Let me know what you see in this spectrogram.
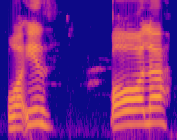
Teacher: زبان کی نوک دونوں دانتوں کے درمیان میں لانے سے زال نکلتا ہے، تو نرمی سے پڑھیں گے۔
